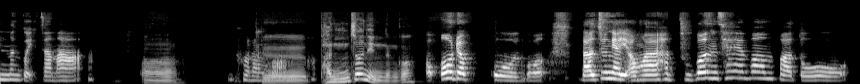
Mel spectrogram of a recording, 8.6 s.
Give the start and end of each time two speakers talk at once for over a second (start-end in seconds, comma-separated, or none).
none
